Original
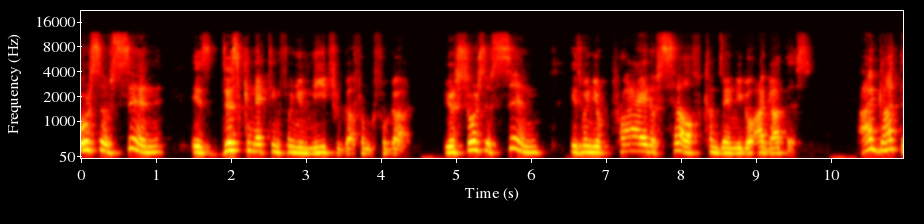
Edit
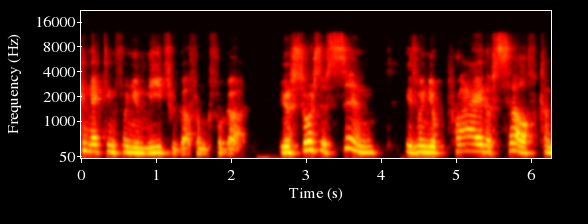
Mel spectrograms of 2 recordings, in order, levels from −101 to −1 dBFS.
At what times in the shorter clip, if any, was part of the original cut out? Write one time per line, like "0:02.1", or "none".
none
